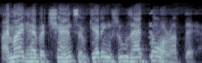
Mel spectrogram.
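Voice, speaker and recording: An actor playing a desperate, impulsive husband with an urgent, emphatic delivery in an old radio thriller. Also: male voice, a little high, big pitch swings, fairly quick, over loud music. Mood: dazed, scheming. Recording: muffled noisy old radio recording.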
